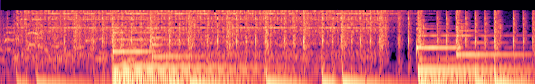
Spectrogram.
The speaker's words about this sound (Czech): To je tako dok školsko zvono ne oglasi početak časa. Onda se sve utiša.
